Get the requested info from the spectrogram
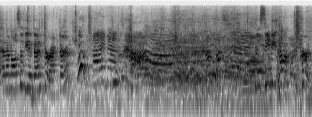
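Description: Speech: a woman talking into a microphone, with several voices overlapping around the middle.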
